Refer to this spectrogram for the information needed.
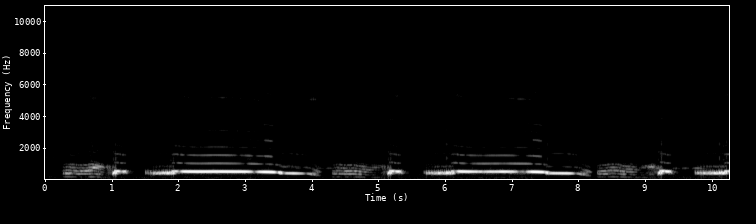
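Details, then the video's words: Kept puter pelung dove, an Indonesian bird famous on Java: repeated phrases of a rough gurgling 'geruk' note followed by a long, even, drawn-out coo that drops at its tail, about three cycles. "KURANG AJAR BENER SUARANYA BIKIN PUTER PELUNG LAIN SAKIT HATI"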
